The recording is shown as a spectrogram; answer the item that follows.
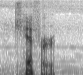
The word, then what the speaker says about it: KHPR: KHPR, pronounced Kefir, comes from the Egyptian word, which means to come into being, and presents programming that helps you transform yourself from a left-hand path standpoint.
